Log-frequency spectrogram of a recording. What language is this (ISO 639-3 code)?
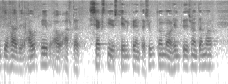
isl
